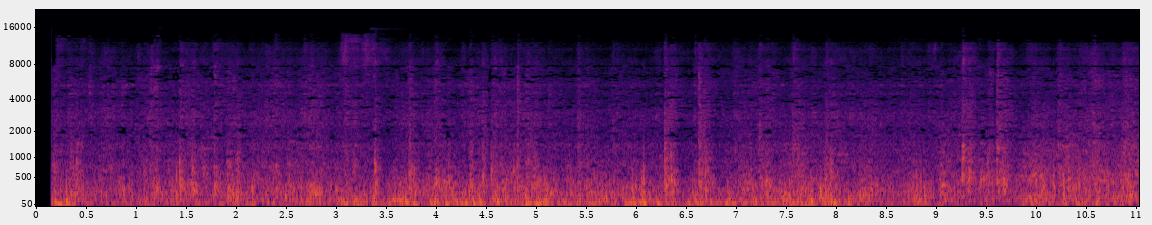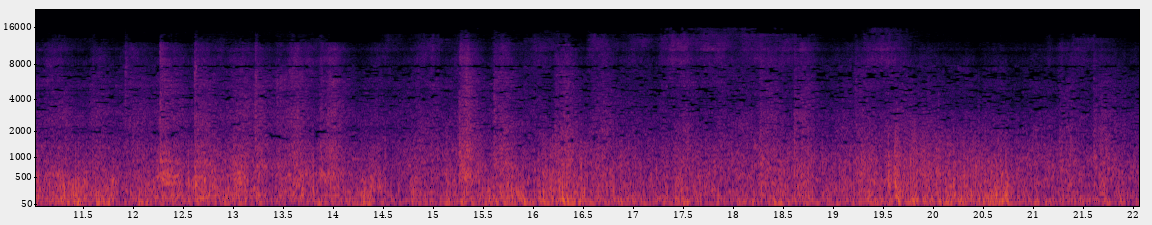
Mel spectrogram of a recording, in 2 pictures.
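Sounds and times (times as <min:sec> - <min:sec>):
wheels clicking and clacking: 0:00.2 - 0:19.6
train wheels rumbling on rails: 0:00.2 - 0:22.0.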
